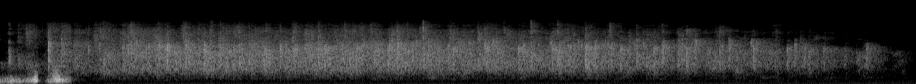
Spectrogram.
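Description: A crowd applauds steadily, a dense wash of many hands clapping that holds for several seconds and then tapers off, preceded by a brief low-pitched thump at the start.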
